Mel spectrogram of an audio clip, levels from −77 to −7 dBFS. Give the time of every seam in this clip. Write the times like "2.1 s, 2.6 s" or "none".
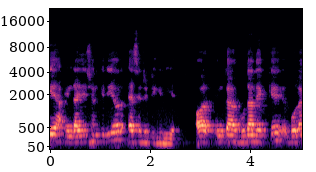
none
